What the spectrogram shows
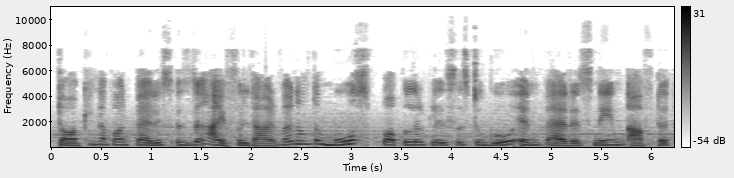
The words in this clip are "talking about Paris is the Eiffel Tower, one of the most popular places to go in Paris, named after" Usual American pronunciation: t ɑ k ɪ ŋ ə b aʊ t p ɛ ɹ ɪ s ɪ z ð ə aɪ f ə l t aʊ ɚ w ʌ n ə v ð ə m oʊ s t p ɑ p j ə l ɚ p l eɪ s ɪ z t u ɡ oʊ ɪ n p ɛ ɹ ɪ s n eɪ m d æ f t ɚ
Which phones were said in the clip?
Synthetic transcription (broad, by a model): t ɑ k ɪ ŋ ə b aʊ t p ɛ ɹ ɪ s ɪ z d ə aɪ f ə l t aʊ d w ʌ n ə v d ə m oʊ s t p ɑ p j ə l ɚ p l eɪ s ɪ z t u ɡ oʊ ɪ n p ɛ ɹ ɪ s n eɪ m ɑ f t ɚ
